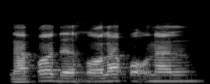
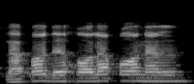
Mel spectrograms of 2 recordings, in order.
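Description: The two takes are said the same way.

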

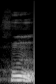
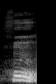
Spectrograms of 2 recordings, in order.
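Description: No difference in how they are said.

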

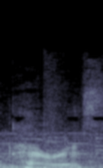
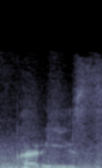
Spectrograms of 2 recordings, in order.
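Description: First: Paris is pronounced the English way. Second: Paris is pronounced the German way. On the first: "speaking with you guys in English, so it should be Paris" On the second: "in Germany you're calling it Paris"

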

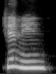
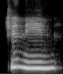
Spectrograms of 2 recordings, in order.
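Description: First: The word starts with a J sound. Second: The word starts with a J sound.

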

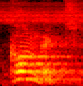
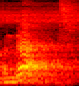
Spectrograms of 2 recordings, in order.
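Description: First: The stress is on the first syllable. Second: The stress is on the second syllable. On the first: The speaker calls it right. "Conduct means first part is stress" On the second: The speaker calls it wrong. "It's not conduct"

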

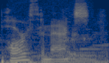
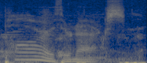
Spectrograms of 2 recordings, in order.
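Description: First: The first A vowel is short. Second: The first A vowel is drawn out long. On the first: The speaker calls it wrong. "It's not Parthenax" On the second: The speaker calls it right. "That's an elongated A"

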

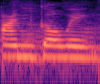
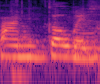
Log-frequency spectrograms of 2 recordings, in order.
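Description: First: The final g sound of going is pronounced. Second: The final g sound of going is dropped. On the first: It is standard English. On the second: It is dialect rather than standard English.

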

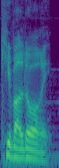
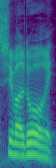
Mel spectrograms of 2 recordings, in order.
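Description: First: The name begins with a 'k' sound. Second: The name begins with a 'ch' sound. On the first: This is the proper Italian way to say the name. "like the name Chiara is not Chiara" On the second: This is how the name was said in an old game. "this is the correct pronunciation according to Jagged Alliance 2"

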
